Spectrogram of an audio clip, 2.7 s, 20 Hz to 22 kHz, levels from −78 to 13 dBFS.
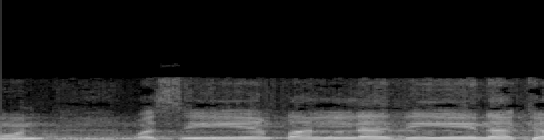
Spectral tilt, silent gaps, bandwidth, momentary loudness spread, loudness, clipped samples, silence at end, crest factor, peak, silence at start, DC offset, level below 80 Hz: -4.5 dB/octave; none; 10.5 kHz; 9 LU; -15 LUFS; under 0.1%; 0 s; 12 dB; -2 dBFS; 0 s; under 0.1%; -60 dBFS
